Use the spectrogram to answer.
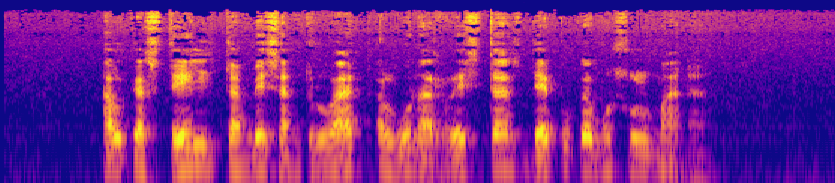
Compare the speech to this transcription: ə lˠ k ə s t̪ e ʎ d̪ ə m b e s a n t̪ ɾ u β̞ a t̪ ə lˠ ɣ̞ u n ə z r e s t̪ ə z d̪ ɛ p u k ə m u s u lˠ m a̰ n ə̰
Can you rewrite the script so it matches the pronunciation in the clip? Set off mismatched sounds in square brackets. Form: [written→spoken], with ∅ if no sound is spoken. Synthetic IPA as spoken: ə lˠ k ə s t̪ e ʎ [d̪→t̪] ə m b e s a n t̪ ɾ u β̞ a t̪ ə lˠ ɣ̞ u n ə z r e s t̪ ə z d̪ ɛ p u k ə m u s u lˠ m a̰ n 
